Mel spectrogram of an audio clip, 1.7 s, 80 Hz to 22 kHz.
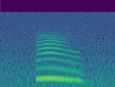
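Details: At a buzzard nest in Tiszavasvári, Hungary, on March 23, 2022, a visiting long-eared owl, one of a male and female pair, gives one sustained, nasal, tonal call that sags slightly before cutting off, with low hiss behind.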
